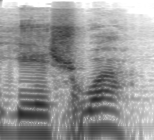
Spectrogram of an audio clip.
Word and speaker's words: Yeshua: Hebrew manuscript wala non ang tunay na bigkas doon ay Yeshua at walang masamang i-translate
